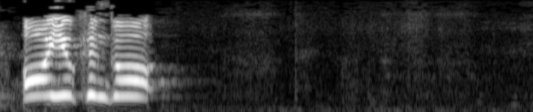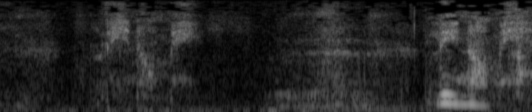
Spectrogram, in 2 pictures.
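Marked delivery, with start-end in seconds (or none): 3.2-5.2 barely audible, hushed offer; whispered reassurance. Acted. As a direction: whisper it very softly as gentle support. Voicing Jesus quietly offering support.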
